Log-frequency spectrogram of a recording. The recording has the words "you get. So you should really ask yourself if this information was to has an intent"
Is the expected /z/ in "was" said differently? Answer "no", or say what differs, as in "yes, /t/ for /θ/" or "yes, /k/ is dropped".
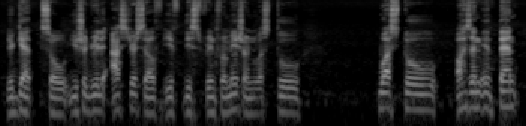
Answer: yes, /s/ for /z/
